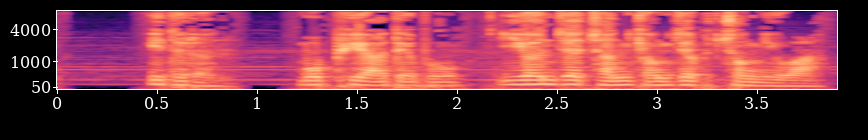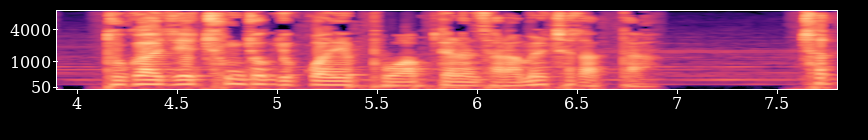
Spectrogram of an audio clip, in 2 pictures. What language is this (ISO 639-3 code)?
kor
